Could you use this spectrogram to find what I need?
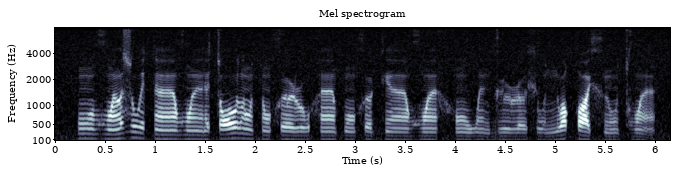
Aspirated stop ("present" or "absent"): absent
